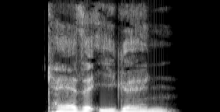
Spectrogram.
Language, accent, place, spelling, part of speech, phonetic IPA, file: German, Germany, Berlin, Käseigeln, noun, [ˈkɛːzəˌʔiːɡl̩n], De-Käseigeln.ogg
- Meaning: dative plural of Käseigel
